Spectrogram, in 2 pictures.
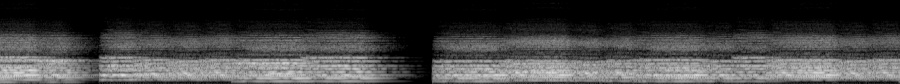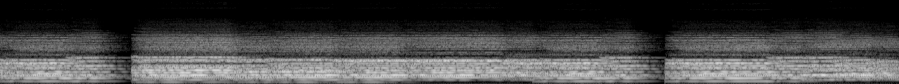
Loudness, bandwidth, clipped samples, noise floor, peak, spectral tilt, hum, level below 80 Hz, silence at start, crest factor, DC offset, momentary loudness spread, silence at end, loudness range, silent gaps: -15 LUFS; 8.4 kHz; under 0.1%; -40 dBFS; 0 dBFS; -6.5 dB/octave; none; -64 dBFS; 0 s; 14 dB; under 0.1%; 6 LU; 0 s; 3 LU; none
